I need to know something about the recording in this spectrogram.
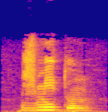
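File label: "жмитун", Komi, female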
